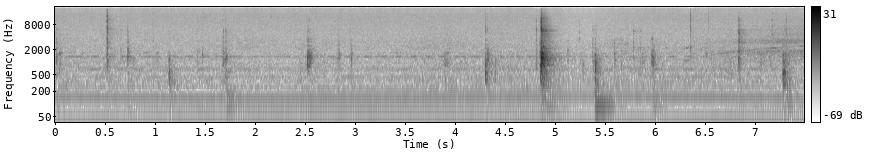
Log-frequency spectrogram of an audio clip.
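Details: Old 80GB Seagate Barracuda 7200 RPM drive, plugged in via USB hub for comparison: a steady low hum with light irregular head-seek ticks every second or so as it spins up; normal operation.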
